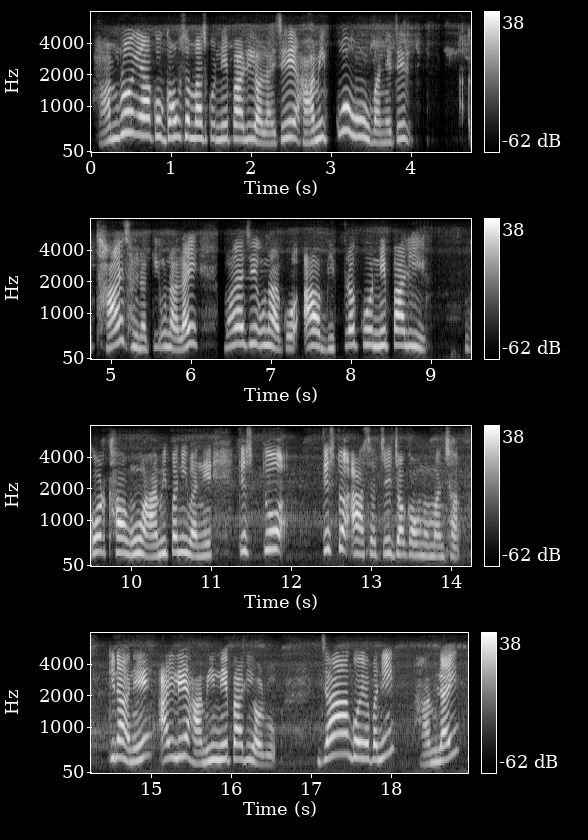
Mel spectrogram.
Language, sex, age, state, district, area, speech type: Nepali, female, 18-30, West Bengal, Kalimpong, rural, spontaneous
